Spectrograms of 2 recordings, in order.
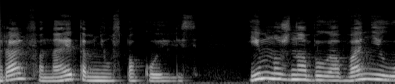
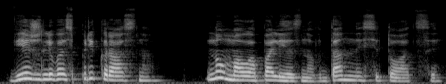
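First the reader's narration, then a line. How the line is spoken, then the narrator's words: Sighing. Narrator (Russian): вздохнул он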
